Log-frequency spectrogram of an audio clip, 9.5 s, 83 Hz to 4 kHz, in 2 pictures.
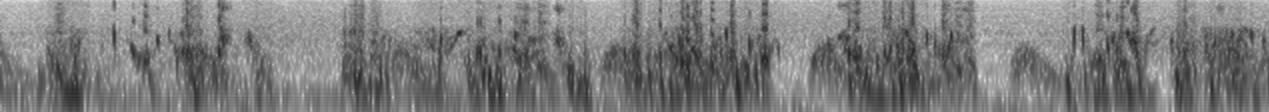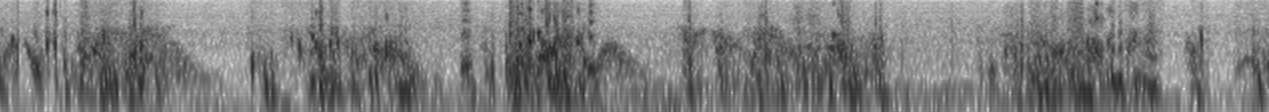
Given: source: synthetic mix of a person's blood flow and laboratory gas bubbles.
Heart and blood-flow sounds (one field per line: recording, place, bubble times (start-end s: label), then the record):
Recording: Doppler ultrasound of blood flow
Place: subclavian vein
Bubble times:
0.13-1.04 s: bubbles
1.25-2.25 s: bubbles
2.30-2.94 s: bubbles
3.07-3.67 s: bubbles
3.96-5.45 s: bubbles
5.67-6.35 s: bubbles
6.49-7.05 s: bubbles
7.28-8.10 s: bubbles
8.41-9.13 s: bubbles
9.18-9.30 s: bubbles
9.38-9.52 s: bubbles
From the record:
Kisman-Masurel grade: 444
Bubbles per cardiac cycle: continuous sound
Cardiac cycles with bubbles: 100%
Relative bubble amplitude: maximal (0.775 to 0.999)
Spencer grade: 4 (maximum detectable bubble signal sounding continuously throughout systole and diastole of every cardiac period, and overriding the amplitude of the normal cardiac signals)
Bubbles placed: anywhere in the cardiac cycle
